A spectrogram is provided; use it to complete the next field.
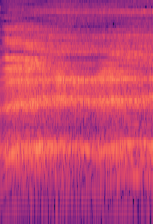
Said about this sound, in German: Das ist Henry Hirsch. Er röhrt. Röhren nennt man es, wenn ein Hirsch ruft.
